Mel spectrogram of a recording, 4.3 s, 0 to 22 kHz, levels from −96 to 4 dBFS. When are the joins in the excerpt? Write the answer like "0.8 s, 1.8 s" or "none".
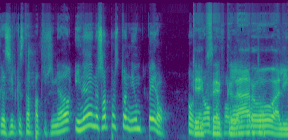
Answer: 2.8 s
